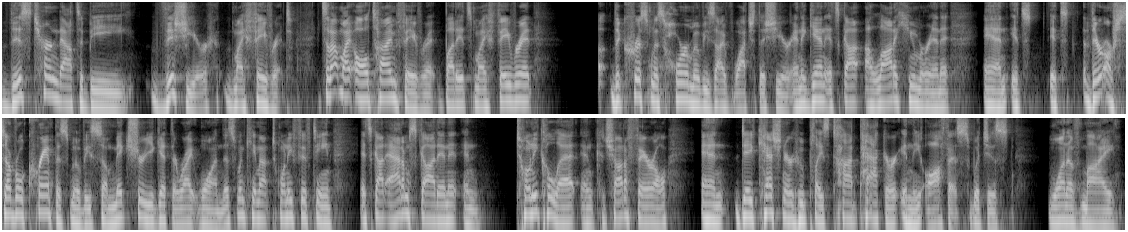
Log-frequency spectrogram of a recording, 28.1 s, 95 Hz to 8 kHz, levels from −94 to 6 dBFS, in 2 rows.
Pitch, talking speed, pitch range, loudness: 130 Hz, 185 wpm, 115-150 Hz, -20 LUFS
